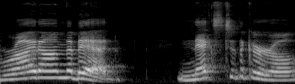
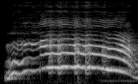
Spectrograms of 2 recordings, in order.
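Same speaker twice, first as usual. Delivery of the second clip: very high, loud whinny; whinny up high like a horse; horse neighing; 5 dB louder than usual. A narrator's reading. Horse joins the noisy animals, high whinny. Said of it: "went the horse".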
